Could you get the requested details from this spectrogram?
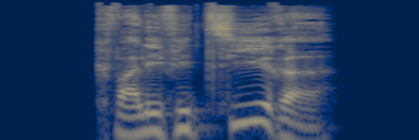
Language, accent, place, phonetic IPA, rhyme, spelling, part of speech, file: German, Germany, Berlin, [kvalifiˈt͡siːʁə], -iːʁə, qualifiziere, verb, De-qualifiziere.ogg
- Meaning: inflection of qualifizieren: 1. first-person singular present 2. singular imperative 3. first/third-person singular subjunctive I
